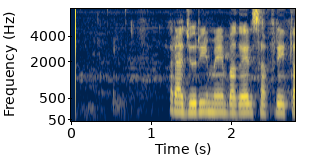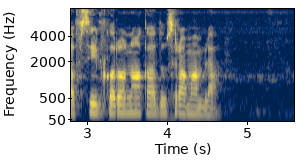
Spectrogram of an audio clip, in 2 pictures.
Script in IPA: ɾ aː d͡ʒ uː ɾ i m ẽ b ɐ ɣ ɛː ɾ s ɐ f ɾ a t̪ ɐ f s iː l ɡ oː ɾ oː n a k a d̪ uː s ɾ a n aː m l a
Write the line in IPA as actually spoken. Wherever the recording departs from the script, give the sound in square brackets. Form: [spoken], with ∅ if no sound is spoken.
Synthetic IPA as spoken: ɾ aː d͡ʒ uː ɾ i m ẽ b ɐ ɣ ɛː ɾ s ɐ f ɾ [i] t̪ ɐ f s iː l [k] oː ɾ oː n a k a d̪ uː s ɾ a [m] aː m l a

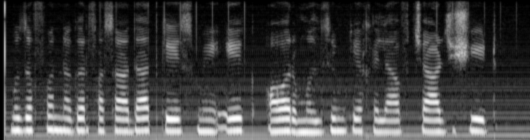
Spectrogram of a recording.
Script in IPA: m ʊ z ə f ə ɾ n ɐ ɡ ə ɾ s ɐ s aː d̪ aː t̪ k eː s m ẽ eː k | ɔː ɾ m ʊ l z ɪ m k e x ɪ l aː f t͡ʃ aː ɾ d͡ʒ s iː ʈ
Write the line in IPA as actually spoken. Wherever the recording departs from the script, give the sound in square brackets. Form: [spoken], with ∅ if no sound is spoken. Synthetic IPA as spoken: m ʊ z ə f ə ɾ n ɐ ɡ ə ɾ [f] ɐ s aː d̪ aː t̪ k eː s m ẽ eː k | ɔː ɾ m ʊ l z ɪ m k e x ɪ l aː f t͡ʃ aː ɾ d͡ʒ [ʃ] iː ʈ

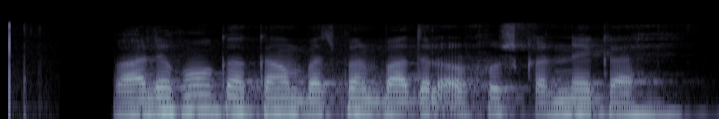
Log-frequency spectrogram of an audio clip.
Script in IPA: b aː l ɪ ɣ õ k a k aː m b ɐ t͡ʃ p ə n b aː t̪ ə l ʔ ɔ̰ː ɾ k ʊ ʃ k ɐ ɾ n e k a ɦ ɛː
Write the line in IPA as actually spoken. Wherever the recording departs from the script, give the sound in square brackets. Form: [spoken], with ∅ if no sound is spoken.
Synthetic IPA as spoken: b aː l ɪ ɣ õ k a k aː m b ɐ t͡ʃ p ə n b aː [d̪] ə l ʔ ɔ̰ː ɾ [x] ʊ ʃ k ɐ ɾ n e k a ɦ ɛː

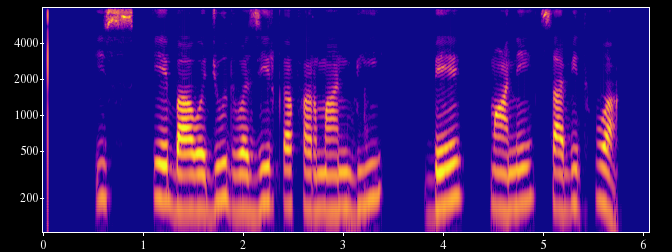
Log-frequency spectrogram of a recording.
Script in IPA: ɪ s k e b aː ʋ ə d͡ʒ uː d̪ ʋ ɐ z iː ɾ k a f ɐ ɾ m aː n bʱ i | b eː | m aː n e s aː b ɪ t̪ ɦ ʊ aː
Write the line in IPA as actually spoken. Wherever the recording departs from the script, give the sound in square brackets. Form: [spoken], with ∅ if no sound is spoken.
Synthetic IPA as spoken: ɪ s k e b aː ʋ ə d͡ʒ uː d̪ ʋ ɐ z iː ɾ k a f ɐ ɾ m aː n bʱ i | b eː | m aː n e s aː b ɪ t̪ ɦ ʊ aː

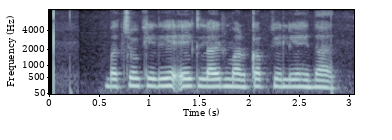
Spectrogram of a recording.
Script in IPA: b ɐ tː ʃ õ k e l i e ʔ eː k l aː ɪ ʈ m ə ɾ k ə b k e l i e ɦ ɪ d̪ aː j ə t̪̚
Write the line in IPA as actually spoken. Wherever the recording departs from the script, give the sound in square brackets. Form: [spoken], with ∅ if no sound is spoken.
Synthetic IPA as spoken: b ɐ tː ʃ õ k e l i e ʔ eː k l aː ɪ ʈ m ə ɾ k ə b k e l i e ɦ ɪ d̪ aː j ə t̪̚

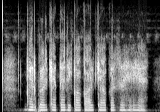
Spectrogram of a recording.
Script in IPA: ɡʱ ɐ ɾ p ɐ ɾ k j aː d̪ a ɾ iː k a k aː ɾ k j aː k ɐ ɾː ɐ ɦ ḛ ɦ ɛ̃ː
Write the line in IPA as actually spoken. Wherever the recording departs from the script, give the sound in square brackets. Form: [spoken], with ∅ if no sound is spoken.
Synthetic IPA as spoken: ɡʱ ɐ ɾ p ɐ ɾ k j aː [t̪] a ɾ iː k a k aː ɾ k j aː k ɐ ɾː ɐ ɦ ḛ ɦ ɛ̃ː

